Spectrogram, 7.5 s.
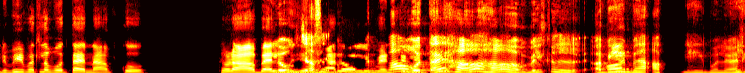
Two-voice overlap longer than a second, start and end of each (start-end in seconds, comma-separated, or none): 2.7-4.8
